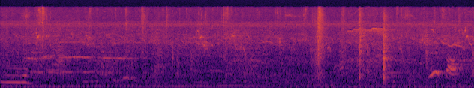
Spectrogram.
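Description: Split bamboo and cane strips clicking sharply three times as a basket is woven by hand, about four to five seconds in, over faint bird calls.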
